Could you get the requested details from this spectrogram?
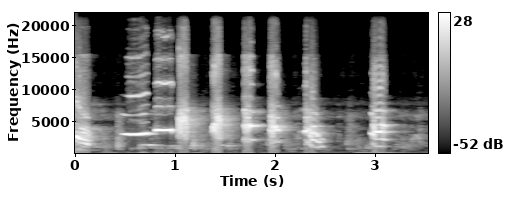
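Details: Oriental magpie-robin singing vigorously, used to prompt lazy magpie-robins to sing in the morning: loud bursts of harsh, scratchy notes mixed with clear high whistles, about eight phrases in under four seconds.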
